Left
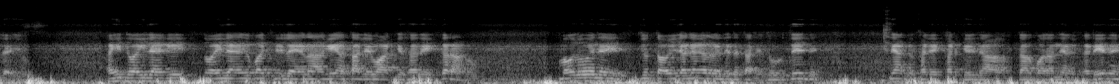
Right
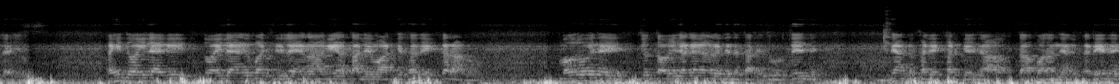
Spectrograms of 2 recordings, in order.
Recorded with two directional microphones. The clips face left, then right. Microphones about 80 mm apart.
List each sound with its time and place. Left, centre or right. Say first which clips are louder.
1.0 s a man's voice: left 3 dB; left
5.6 s a man's voice: left 5 dB; left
